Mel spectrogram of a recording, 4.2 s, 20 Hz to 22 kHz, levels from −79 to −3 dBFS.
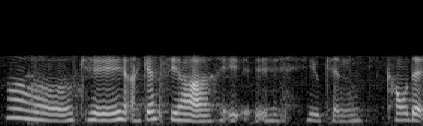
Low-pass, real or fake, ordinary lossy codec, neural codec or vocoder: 3.6 kHz; real; Opus, 24 kbps; none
